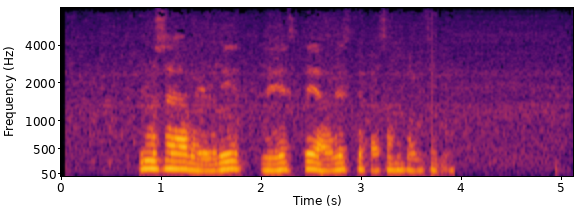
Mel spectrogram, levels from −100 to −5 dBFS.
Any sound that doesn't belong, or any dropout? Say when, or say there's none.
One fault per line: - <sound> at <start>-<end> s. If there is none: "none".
none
